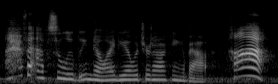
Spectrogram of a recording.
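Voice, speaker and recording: A clever, determined young sleuth voiced by a woman reading a storybook makes each point with insistent emphasis. The delivery is very animated in pitch, over a faintly noisy recording. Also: fast. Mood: playful, teasing. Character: clever, determined young narrator hero, eager amateur sleuth.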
